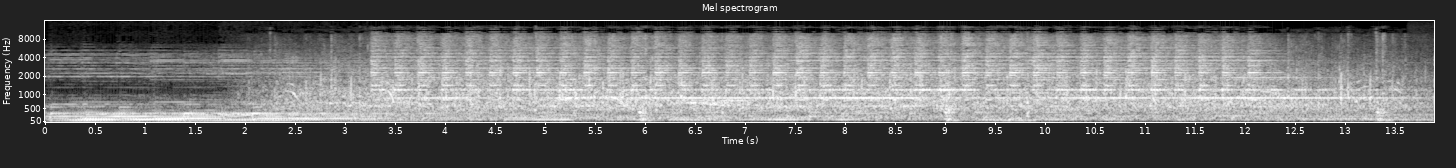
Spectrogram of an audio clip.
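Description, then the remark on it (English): A bell starts ringing a few seconds in and keeps going, a loud, bright, continuous clangor holding steady for about ten seconds over a low rumbling background before cutting off. “You probably know what that bell means.”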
